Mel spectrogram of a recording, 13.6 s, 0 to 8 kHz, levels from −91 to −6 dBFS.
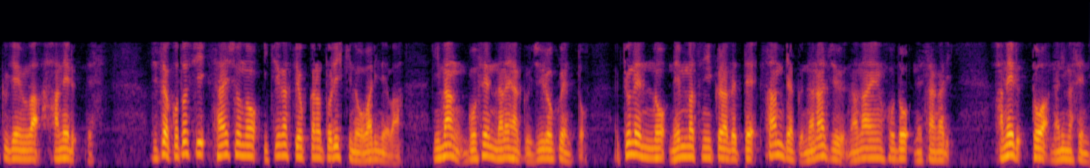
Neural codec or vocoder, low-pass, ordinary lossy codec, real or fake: none; 7.2 kHz; AAC, 16 kbps; real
